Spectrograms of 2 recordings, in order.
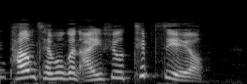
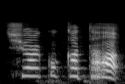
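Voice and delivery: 취한 연기; 8 semitones higher, 5 dB louder than usual. Pretend. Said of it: "저 오늘 취하는 연기 좀 되는 것 같은데요".

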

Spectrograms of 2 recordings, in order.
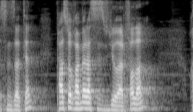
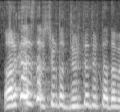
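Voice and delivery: laughing; 5 semitones higher, 5 dB louder than usual. Real, not acted. Laughing at teammate's death.

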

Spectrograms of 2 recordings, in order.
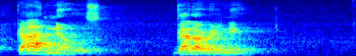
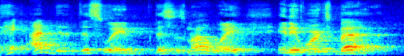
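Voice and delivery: higher-pitched mock boasting; boastful claim; 7 semitones higher, 5 dB louder than usual. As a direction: proudly claim the credit, pitched up. Acts someone claiming credit.

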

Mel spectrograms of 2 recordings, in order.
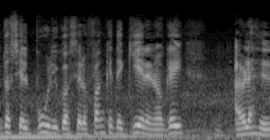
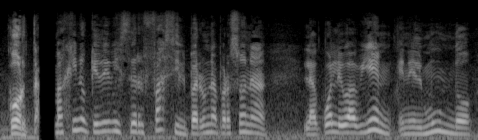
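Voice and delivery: ordinary talk

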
